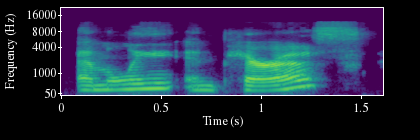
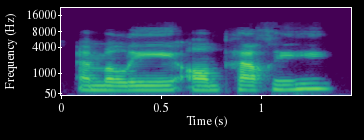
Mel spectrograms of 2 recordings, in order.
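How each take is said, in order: First: It is said in the speaker's plain accent. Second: It is said in a put-on French accent.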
